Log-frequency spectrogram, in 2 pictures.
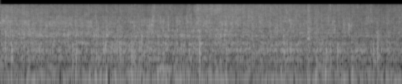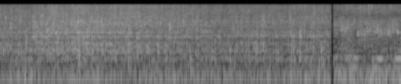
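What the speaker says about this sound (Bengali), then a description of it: "তো মাছগুলো আমার ভাজা হয়ে গেছে, দেখো" Rohu fish pieces fry in hot oil, a dense, loud, continuous sizzle and crackle that stays steady throughout.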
